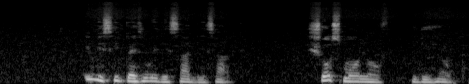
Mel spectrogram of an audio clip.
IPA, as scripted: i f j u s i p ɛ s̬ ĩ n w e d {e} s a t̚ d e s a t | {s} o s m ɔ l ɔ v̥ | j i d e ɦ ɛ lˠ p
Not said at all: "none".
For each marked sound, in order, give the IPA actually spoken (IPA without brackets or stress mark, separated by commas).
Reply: e, ʃ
